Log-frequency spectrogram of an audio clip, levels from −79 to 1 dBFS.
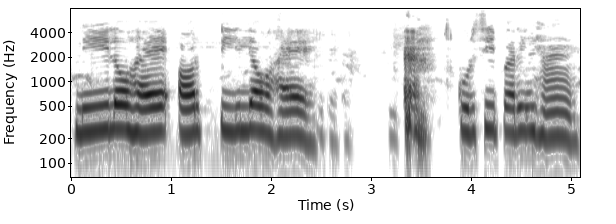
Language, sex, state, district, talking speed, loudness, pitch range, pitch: Hindi, female, Uttar Pradesh, Budaun, 80 wpm, -16 LUFS, 210-245 Hz, 235 Hz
